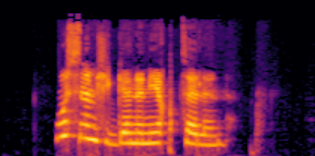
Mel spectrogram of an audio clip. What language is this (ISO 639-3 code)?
kab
